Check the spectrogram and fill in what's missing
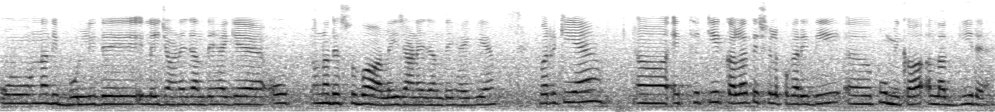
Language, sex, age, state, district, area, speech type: Punjabi, female, 18-30, Punjab, Muktsar, urban, spontaneous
